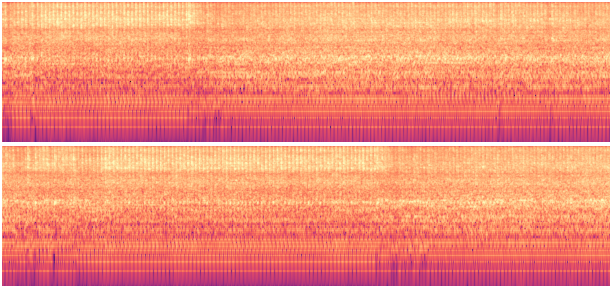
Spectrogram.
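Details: Cub Cadet mower engine after carb screw refit, PTO engaged spinning blades; note drops and recovers every few seconds, stumbling and surging. Owner suspects a leaking fuel solenoid sucking air or a bad coil; unconfirmed.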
